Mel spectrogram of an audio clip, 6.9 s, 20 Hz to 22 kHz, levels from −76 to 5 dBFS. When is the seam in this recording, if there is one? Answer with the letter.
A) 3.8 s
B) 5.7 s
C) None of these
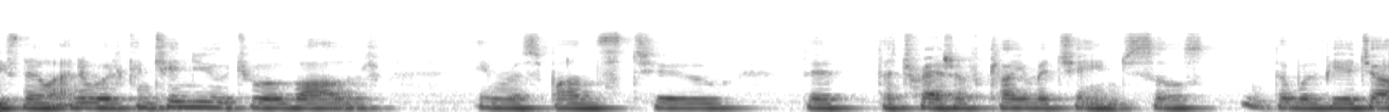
C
